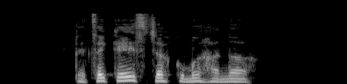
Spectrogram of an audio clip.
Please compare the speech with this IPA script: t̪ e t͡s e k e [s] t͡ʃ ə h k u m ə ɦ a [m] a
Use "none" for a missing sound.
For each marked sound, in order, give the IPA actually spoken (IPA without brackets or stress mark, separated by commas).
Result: s, n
